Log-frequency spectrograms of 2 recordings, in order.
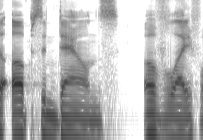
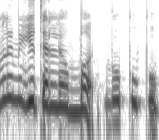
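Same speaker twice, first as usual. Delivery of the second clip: very high-pitched, squeaky, cutesy puppy voice. Imitating a girlfriend's little puppy voice. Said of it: "her puppy voice to me".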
